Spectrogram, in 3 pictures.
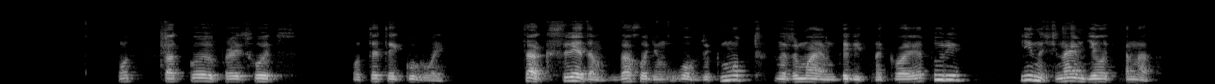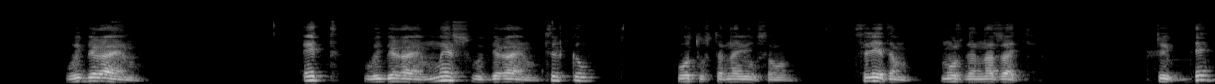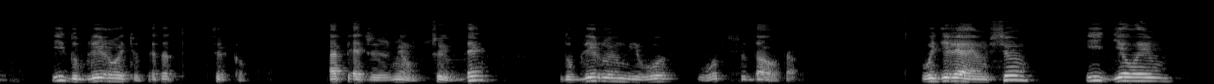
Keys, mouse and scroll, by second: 1.2 click, 2.7-3.7 scroll up 1, 3.7-4.1 scroll down 1, 8.3 Delete, 9.4-9.9 scroll down 1, 10.4 middle click, 10.4-11.1 scroll down 6, 15.1 click, 24.2 shift+d, 28.9 shift+d, 32.8 click.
